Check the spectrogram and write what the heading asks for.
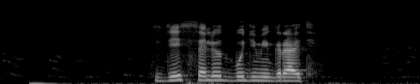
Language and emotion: Russian, neutral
